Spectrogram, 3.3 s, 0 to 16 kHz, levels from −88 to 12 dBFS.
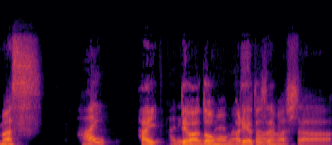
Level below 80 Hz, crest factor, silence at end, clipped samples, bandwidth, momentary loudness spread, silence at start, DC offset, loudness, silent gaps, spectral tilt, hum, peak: -56 dBFS; 20 dB; 0 s; under 0.1%; 13 kHz; 10 LU; 0 s; under 0.1%; -24 LUFS; none; -4 dB/octave; none; -4 dBFS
